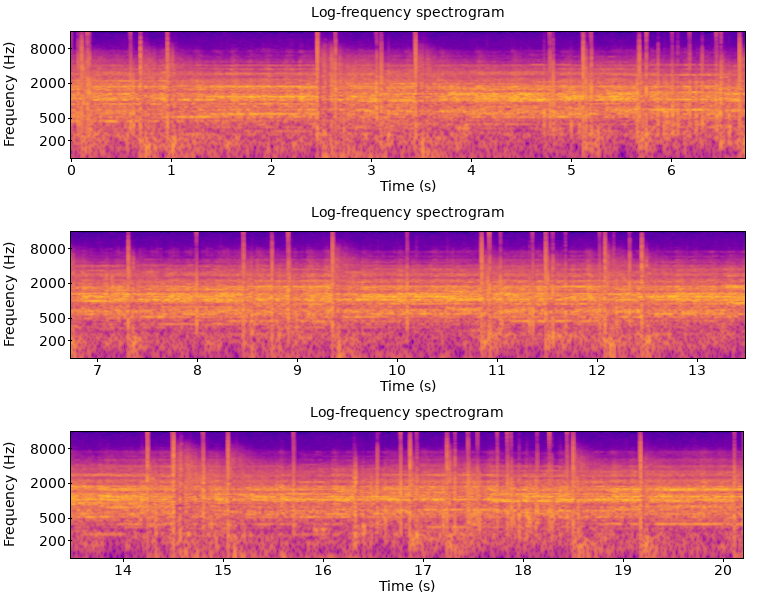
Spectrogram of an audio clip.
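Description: Aerial firework shells bursting in a rapid, continuous series of sharp bangs, with music for the display playing steadily underneath.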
